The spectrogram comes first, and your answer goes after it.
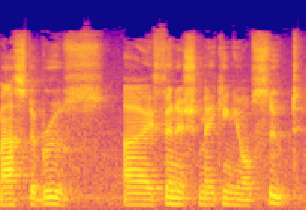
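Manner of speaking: a hint of a low, slow, soft-spoken butler; slow and hushed, like a mild old manservant; lightly voiced butler. Butler announcing the finished suit to his master, lightly voiced and slow. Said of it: "it was like".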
